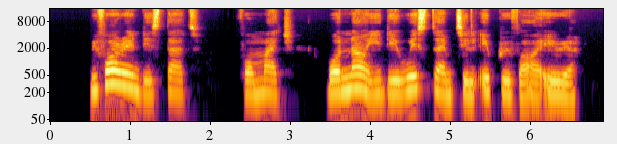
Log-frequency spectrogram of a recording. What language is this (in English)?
Nigerian Pidgin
